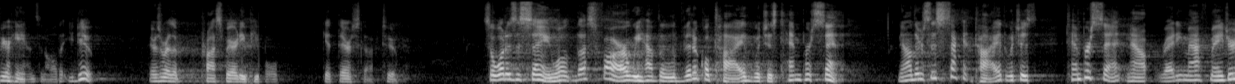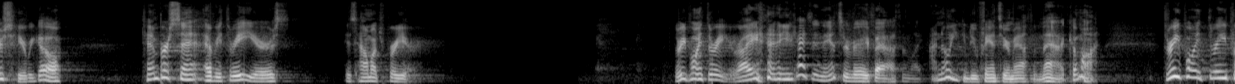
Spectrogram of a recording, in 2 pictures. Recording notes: Midland Evangelical Free Church Sermon Audio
